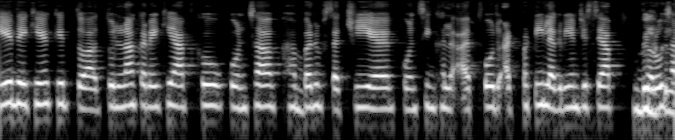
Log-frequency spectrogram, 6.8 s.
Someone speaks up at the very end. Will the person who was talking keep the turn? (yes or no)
no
